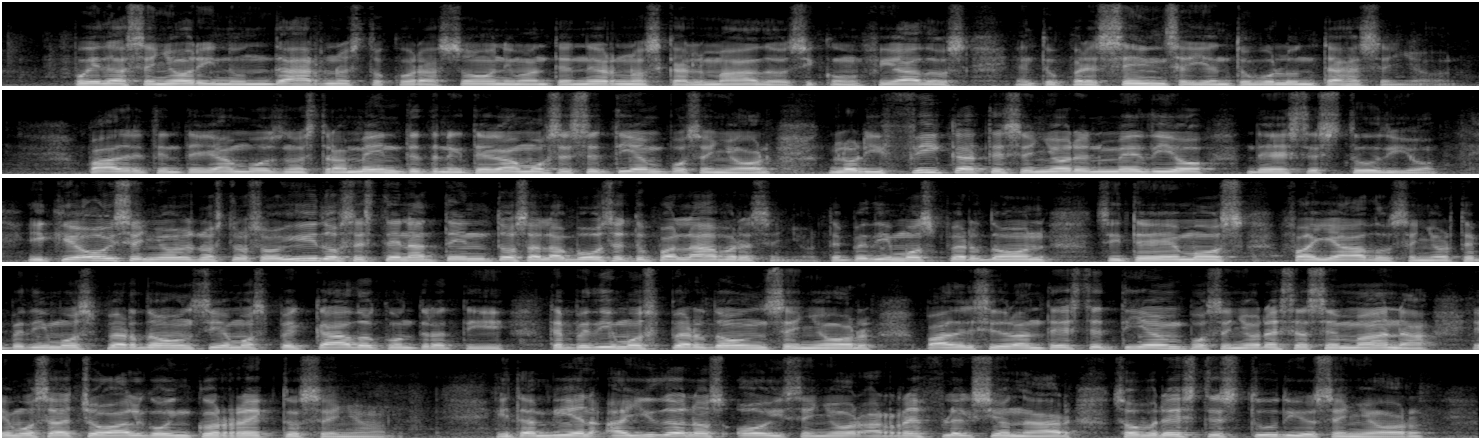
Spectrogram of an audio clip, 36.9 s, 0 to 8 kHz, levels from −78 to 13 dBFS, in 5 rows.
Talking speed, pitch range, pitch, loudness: 155 wpm, 115-145 Hz, 130 Hz, -13 LUFS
